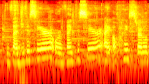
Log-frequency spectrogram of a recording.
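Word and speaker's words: Vegvísir: In Icelandic, it's said something along the lines of Vegvisir, Vegvisir.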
